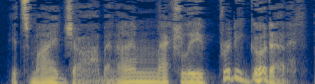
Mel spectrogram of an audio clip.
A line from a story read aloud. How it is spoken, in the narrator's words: Jesus said with a chuckle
